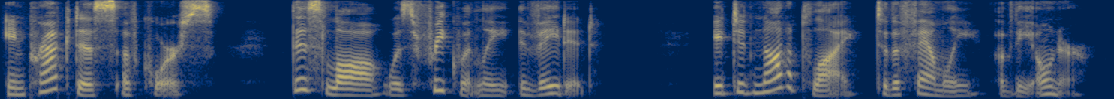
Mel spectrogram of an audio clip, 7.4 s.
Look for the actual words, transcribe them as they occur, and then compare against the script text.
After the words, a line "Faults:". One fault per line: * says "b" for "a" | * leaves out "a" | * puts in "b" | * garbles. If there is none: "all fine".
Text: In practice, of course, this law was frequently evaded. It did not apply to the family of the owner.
In practice, of course, this law was frequently evaded. It did not apply to the family of the owner.
Faults:
all fine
